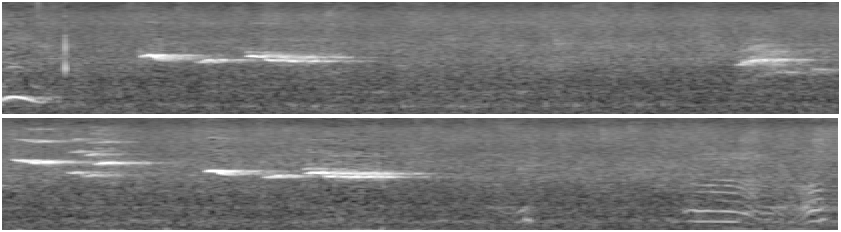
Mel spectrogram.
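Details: Bali-type oriental magpie-robin, semi-tame, giving ngeplong song: scattered short high whistled phrases with long pauses between them, over a steady noisy background.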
